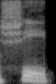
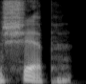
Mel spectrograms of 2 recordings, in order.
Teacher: Try to notice the long sound in sheep and the short sound in ship.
